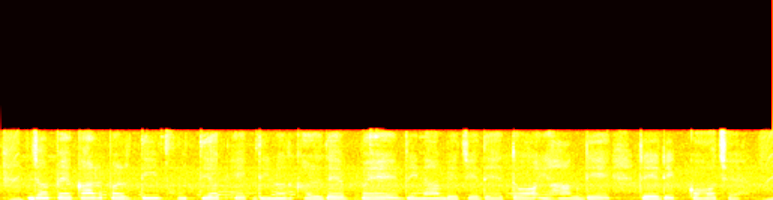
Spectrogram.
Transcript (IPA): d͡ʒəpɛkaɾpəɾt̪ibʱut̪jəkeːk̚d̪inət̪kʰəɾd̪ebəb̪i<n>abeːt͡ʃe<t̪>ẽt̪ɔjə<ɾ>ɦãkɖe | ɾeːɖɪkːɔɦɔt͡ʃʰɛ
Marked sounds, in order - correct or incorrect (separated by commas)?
correct, incorrect, incorrect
